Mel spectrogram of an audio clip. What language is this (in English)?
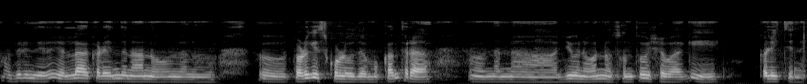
Kannada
